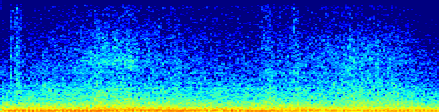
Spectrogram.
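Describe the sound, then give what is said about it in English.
A boat's motor drones as a man steers it across the water toward a fishing boat. A loud, constant low hum with rushing, wind-like noise runs unbroken throughout. “Now, the two couples, Taylor and a man steering the boat, cruise across the water toward a fishing boat.”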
